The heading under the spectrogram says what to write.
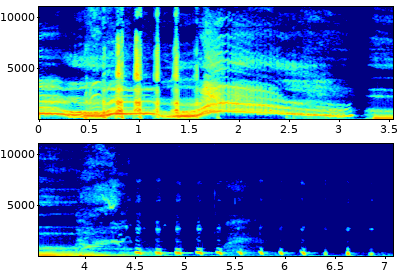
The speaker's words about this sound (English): Have you ever listened to things in space? I love that when they do the things, the recordings of like a black hole. Oh, in yeah. Space. Oh, the sound it makes. I love it. It's freaky.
